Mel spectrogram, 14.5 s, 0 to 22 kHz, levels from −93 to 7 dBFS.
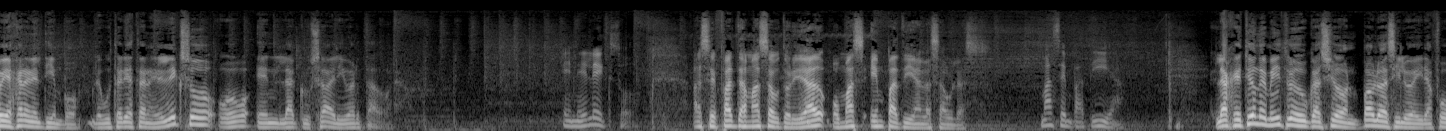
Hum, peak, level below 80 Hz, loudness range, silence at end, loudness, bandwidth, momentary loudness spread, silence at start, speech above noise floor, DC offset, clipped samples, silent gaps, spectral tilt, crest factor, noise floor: none; -4 dBFS; -54 dBFS; 14 LU; 0 s; -23 LUFS; 15.5 kHz; 18 LU; 0 s; 32 dB; under 0.1%; under 0.1%; none; -5.5 dB/octave; 20 dB; -55 dBFS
